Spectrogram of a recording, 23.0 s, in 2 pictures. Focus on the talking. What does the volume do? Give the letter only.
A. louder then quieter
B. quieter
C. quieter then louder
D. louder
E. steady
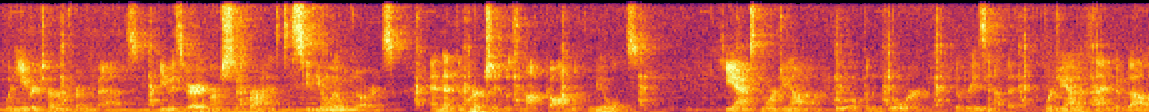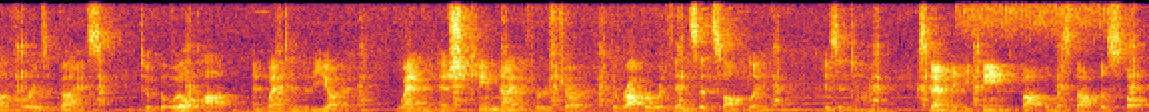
E.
